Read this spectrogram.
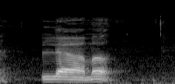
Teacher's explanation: നാവിന്റെ തലയുടെ അരിവും മേലെ മുൻപല്ലിന്റെ ഊനുമാണ് ലാമിന് ഉപയോഗപ്പെടുത്തേണ്ടത്.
